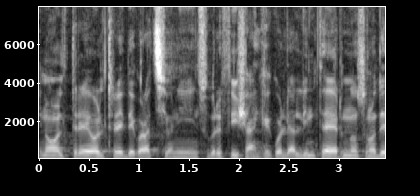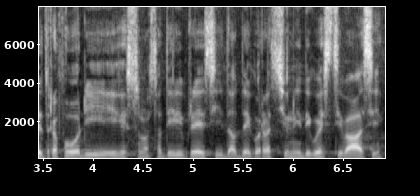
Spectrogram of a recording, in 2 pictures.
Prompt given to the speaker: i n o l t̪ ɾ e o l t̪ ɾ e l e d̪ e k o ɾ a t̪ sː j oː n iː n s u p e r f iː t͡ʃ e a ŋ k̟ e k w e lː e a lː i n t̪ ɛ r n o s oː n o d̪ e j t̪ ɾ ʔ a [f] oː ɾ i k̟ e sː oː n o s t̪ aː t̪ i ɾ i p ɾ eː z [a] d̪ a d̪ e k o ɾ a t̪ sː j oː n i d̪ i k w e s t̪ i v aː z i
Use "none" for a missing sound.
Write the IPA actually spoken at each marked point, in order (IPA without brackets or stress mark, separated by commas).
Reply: f, i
